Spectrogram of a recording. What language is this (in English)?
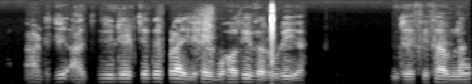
Punjabi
